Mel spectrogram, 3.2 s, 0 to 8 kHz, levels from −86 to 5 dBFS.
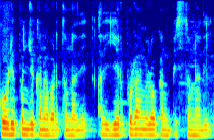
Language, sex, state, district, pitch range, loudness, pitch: Telugu, male, Telangana, Mahabubabad, 110-120 Hz, -19 LUFS, 115 Hz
